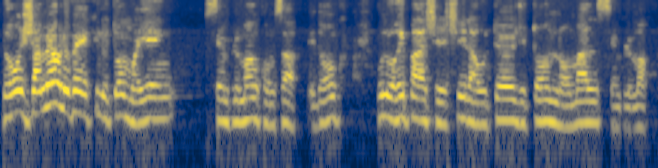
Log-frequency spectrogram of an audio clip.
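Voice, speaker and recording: Man, teacher, patient, repeats examples slowly, fairly high voice, video call. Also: a little mellow, poor audio. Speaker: language teacher. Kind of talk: online class explanation.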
